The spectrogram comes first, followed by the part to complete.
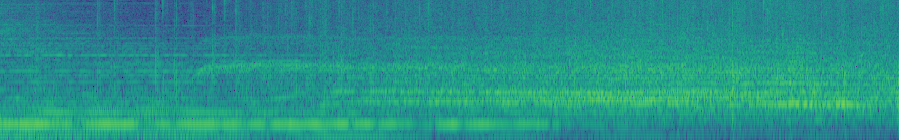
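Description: A live band's final chord held and fading out at the end of a song, as studio audience applause starts up about a second in and grows.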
